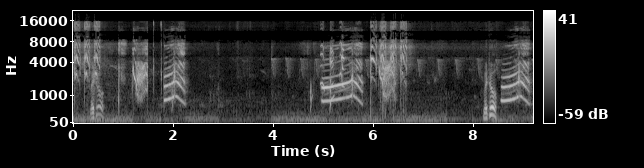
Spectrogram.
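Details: Indian ringneck parrot alternating harsh, descending squawks with tonal, speech-like phrases that rise then fall, in several bursts separated by quiet gaps over about nine seconds, against a low background hum.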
